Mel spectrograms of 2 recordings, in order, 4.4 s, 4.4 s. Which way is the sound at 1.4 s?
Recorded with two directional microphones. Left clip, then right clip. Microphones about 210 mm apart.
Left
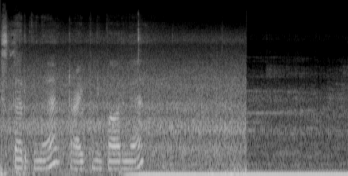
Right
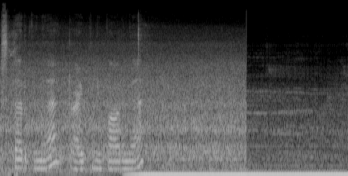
10° left (ahead or behind).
